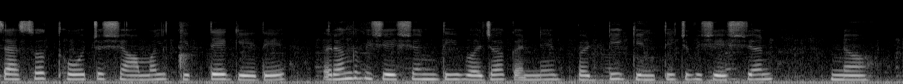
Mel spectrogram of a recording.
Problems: low volume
